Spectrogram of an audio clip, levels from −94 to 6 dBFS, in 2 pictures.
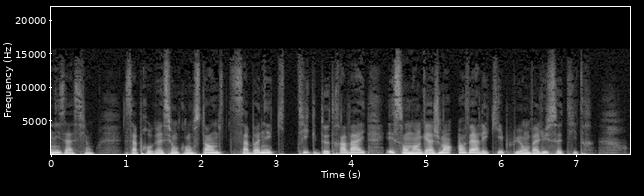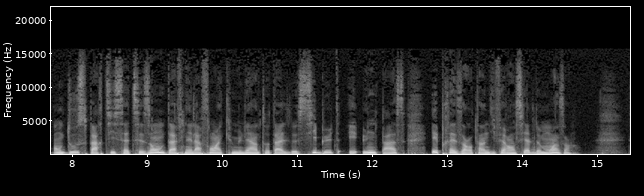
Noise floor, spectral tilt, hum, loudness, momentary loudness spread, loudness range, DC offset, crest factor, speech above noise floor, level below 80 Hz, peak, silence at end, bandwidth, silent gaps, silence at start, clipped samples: -46 dBFS; -7.5 dB/octave; none; -17 LUFS; 11 LU; 3 LU; under 0.1%; 16 dB; 30 dB; -38 dBFS; 0 dBFS; 0.75 s; 14.5 kHz; none; 0 s; under 0.1%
